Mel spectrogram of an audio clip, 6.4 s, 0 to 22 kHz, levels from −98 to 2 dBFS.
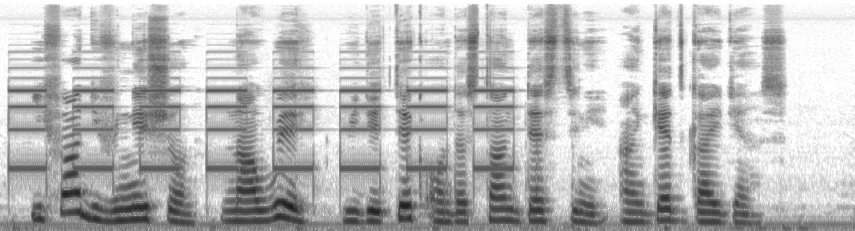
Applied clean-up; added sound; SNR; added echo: none; Alarm; 12 dB; none.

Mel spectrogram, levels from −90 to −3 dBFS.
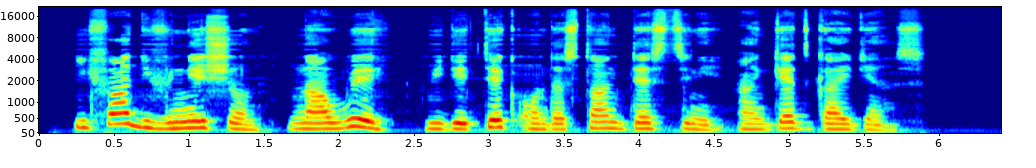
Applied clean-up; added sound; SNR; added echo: neural mask model DeepFilterNet 3.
